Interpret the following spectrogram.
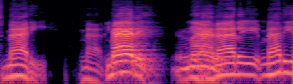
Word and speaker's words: Maddie: know there so I was pronouncing I was pronouncing it wrong anyways it wasn't Maggie it's Maddie Maddie Maddie MD MADD Maddie and L yeah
